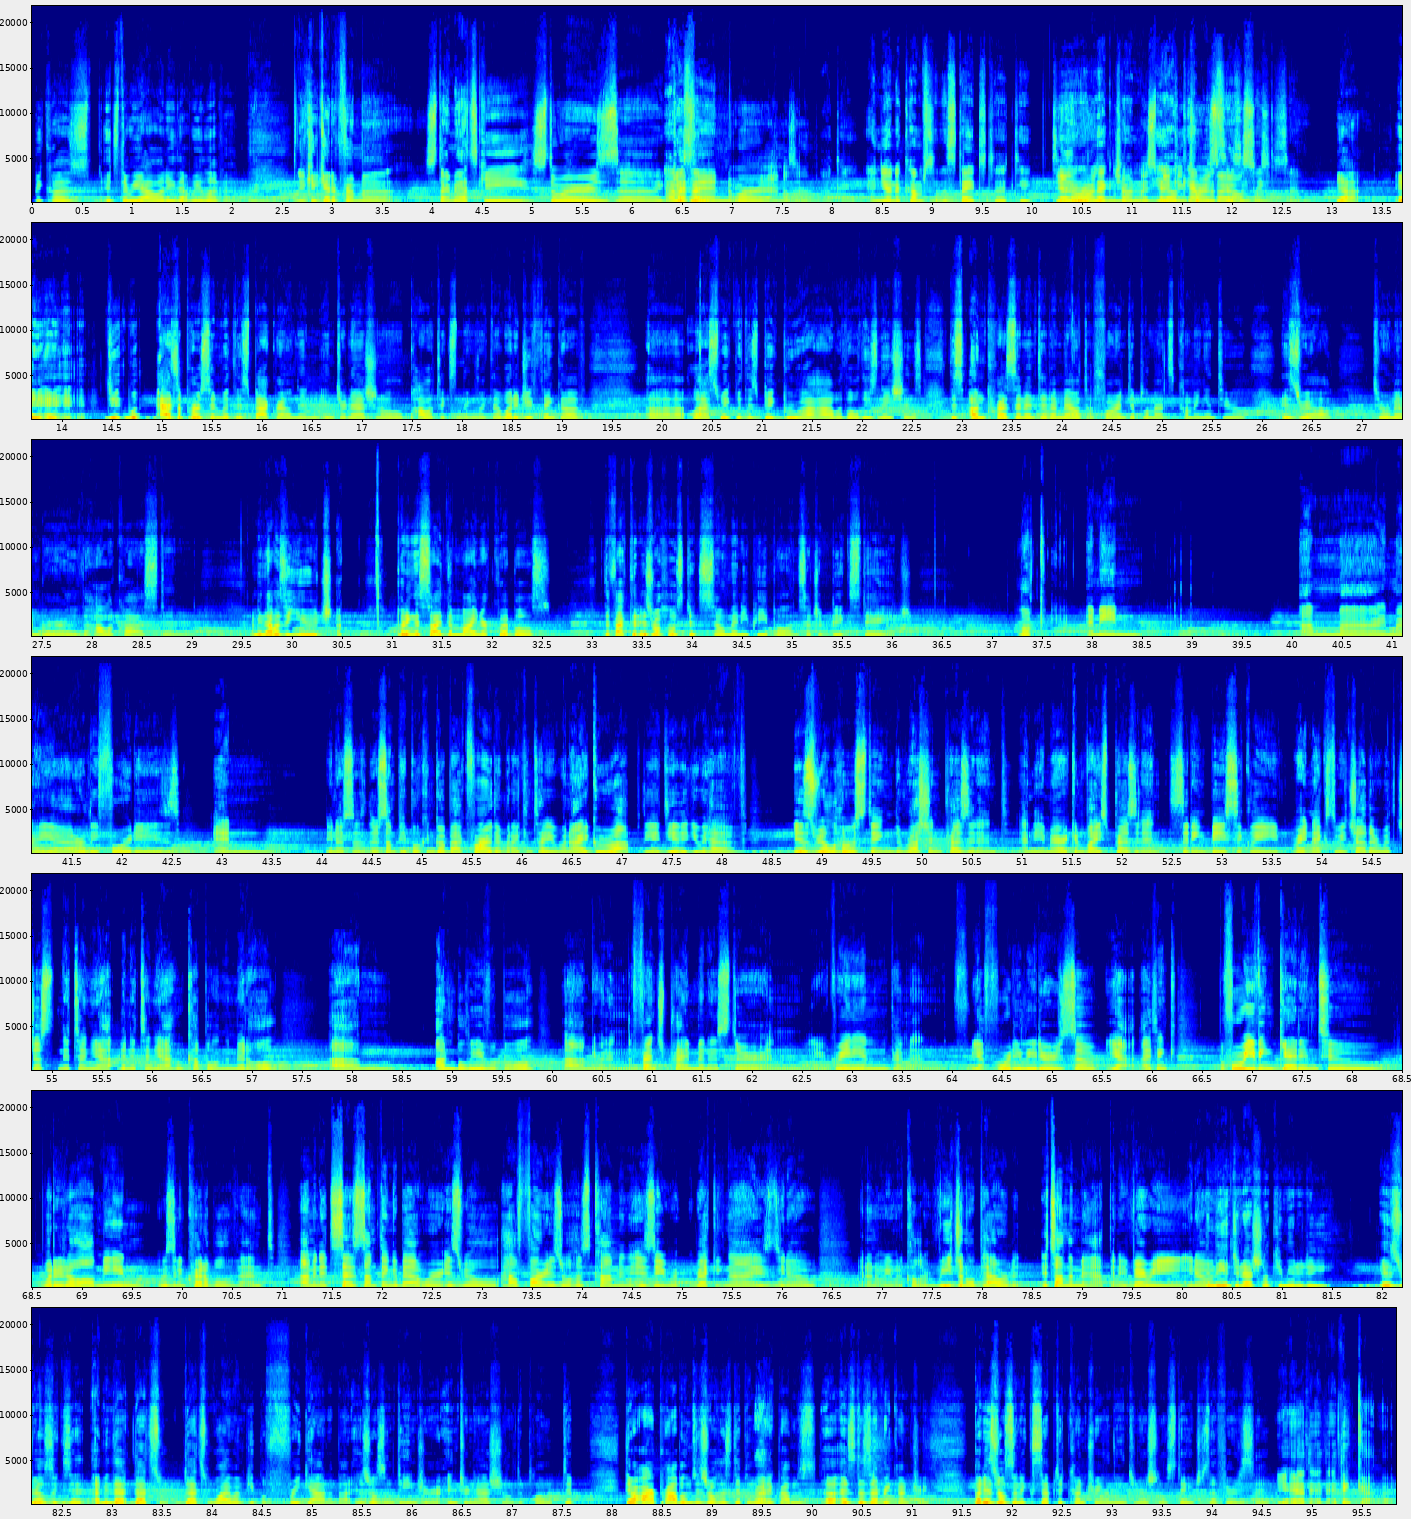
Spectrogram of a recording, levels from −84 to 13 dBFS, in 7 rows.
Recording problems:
voice in the background; noticeable; throughout; 15 dB below the speech

